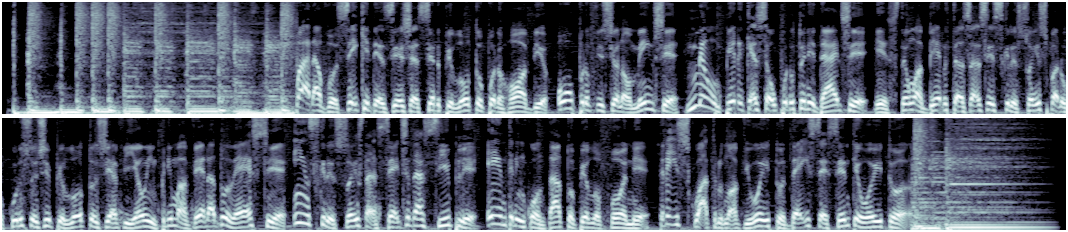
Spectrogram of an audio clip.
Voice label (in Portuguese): áudio simples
